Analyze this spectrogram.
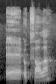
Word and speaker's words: Uppsala: pronounce it? Now, what type of town was that? Is that a larger town? Uppsala.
